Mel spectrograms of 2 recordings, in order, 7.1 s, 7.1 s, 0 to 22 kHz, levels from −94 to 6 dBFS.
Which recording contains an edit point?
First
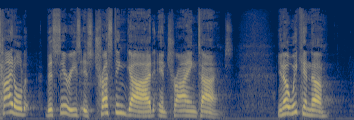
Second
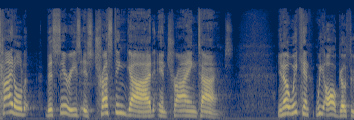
second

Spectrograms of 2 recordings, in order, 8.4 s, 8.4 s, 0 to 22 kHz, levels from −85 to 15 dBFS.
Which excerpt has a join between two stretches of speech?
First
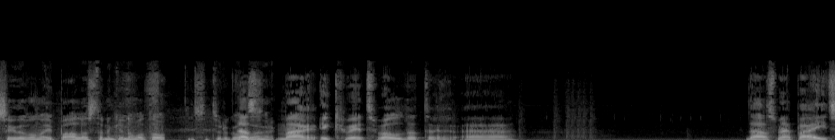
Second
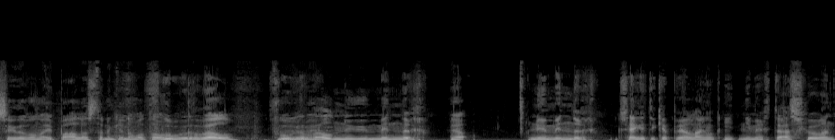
first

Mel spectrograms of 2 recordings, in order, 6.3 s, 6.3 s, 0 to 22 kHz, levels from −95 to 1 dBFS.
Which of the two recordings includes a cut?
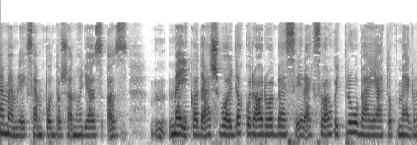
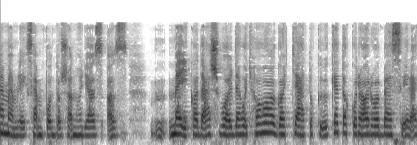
first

